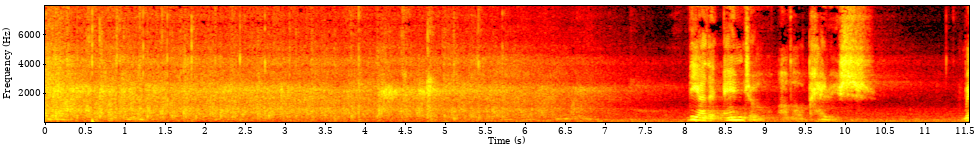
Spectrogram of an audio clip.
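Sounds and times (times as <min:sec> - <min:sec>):
audience applauding: 0:00.0 - 0:07.3
speech: 0:08.1 - 0:10.2.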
